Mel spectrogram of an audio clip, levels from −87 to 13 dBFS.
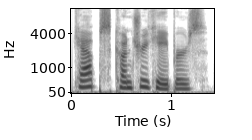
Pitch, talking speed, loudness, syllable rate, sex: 220 Hz, 125 wpm, -17 LUFS, 3.7 syllables/s, female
